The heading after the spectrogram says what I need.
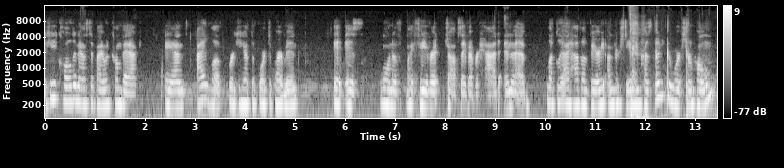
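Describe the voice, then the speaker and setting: A woman's voice: medium pitch, fairly even intonation, vocal fry. A woman in her thirties from Rochester, New York, a judicial candidate talking earnestly and in detail in an interview. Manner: earnest, detailed, quick in stretches. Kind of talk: casual interview talk.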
